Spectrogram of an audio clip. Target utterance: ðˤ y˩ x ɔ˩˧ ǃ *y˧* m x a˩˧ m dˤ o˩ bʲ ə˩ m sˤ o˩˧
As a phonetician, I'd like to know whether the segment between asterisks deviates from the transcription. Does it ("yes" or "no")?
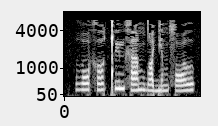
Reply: no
